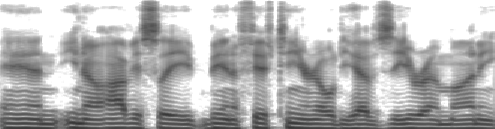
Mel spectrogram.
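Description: Medium pitch from a man, in a Southern US accent. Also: very clean recording, silent background. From US South, North Georgia (Dalton). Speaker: small business owner. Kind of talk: interview. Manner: frequent fillers (um, uh).

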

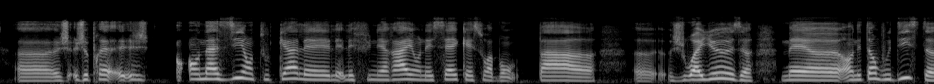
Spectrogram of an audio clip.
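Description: A woman speaks at a very slow pace, her voice sounding dry and close with no echo. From Vietnam. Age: 40s. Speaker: pastry podcast co-host, baking show contestant. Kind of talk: casual chat.

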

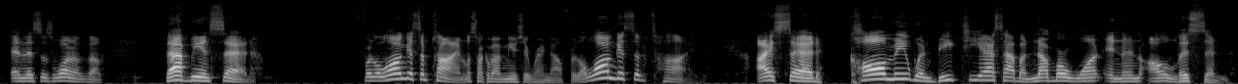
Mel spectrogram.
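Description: Over a very clean recording with a silent background, a man with a fairly high pitch speaks in an animated way, his bright, sharp tone moving through very wide pitch swings. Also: moderate pace, big swings in loudness. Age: 20s. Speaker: podcast host. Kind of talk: solo monologue. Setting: home room.

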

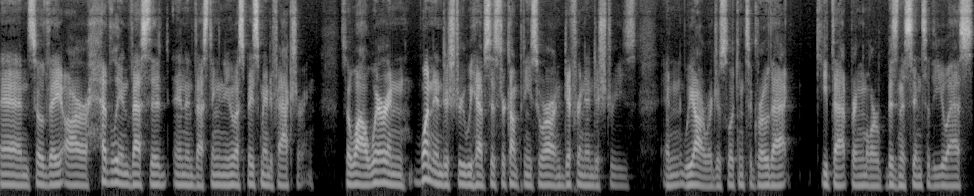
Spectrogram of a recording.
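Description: A man speaks very fast at a medium pitch, his intonation monotone and flat. The recording is very clean, with a silent background. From Connecticut (Southington). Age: 40s. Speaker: manufacturing company executive. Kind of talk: casual interview.

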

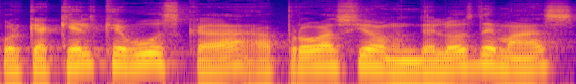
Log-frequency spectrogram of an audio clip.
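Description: Over a silent background in a very clean recording, a man speaks at a fairly slow pace with ordinary pitch variation. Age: 30s. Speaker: podcast host and writer. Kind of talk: motivational monologue.

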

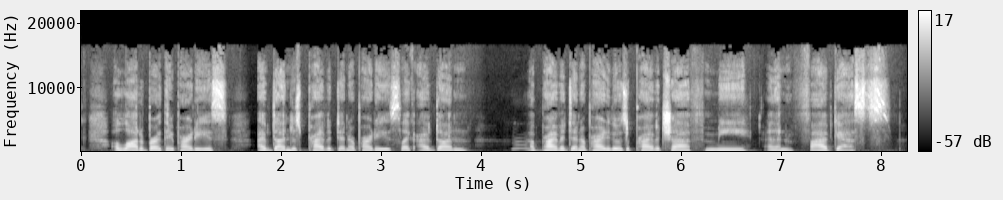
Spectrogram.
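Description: Moving at a fairly quick pace, a woman with an American accent has a dark, mellow tone and fairly even intonation. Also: fairly low pitch for a woman. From Boston area, Massachusetts. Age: 20s. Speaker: mobile bartending business owner. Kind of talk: casual interview chat.

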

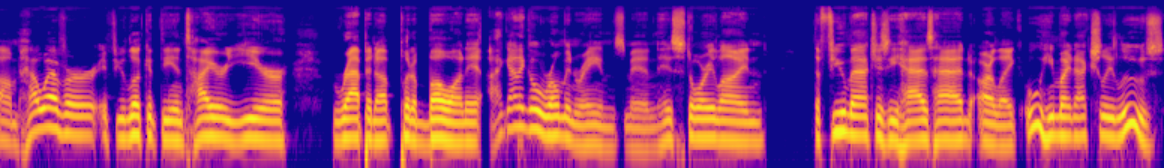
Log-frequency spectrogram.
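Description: A man with an American accent and a normal speaking voice talks at a moderate pace, pitched fairly high with ordinary pitch variation. The recording is very clean with a silent background, dry and close with no echo. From US Northeast. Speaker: professional wrestler and podcast host. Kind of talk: casual chat.

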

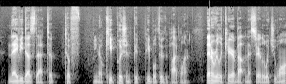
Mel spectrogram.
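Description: Recorded very cleanly against a silent background, a man with an American accent talks at a very fast pace in a very deep, low pitch with ordinary pitch variation, and the sound is dry and close with no echo. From Alabama. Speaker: former military bomb disposal trainee, guest. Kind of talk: casual chat.

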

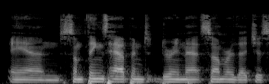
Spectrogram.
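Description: Against a quiet background, a man with an American accent and a plain, everyday voice speaks at a moderate pace with a medium pitch. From Ohio, Akron. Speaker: missionary. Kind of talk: interview testimony in church.

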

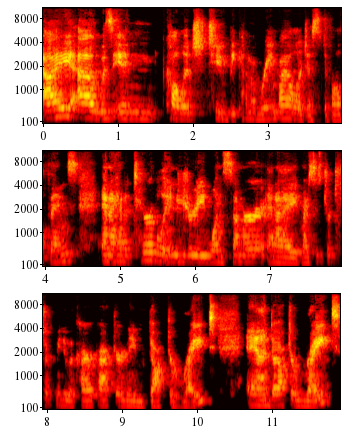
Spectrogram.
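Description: Against noticeable background noise, a woman speaks with a fairly low pitch and ordinary pitch variation. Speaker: podcast guest, chiropractor. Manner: fast talker.

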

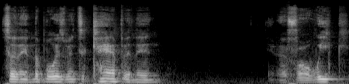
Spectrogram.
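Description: The speaker has a New Zealand accent and talks fairly quickly with monotone, flat intonation. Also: man. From New Zealand, West Auckland. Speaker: rugby player. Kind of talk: casual interview.

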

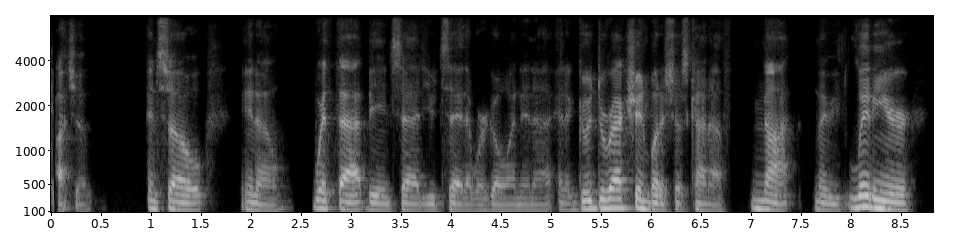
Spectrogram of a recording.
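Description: Against a quiet background, a man with a fairly low pitch talks at a moderate pace in an ordinary speaking voice. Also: ordinary pitch variation. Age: 20s. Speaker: podcast host. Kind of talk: casual chat.

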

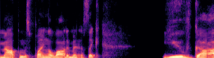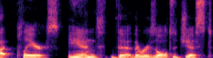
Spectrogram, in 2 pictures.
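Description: A man speaks at a medium pitch and a moderate pace. His tone is dark and mellow, with monotone, flat intonation. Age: 30s. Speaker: sports podcast host. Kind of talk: casual chat.

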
